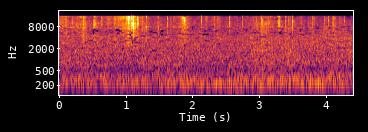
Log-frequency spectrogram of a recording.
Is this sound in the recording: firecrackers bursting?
no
